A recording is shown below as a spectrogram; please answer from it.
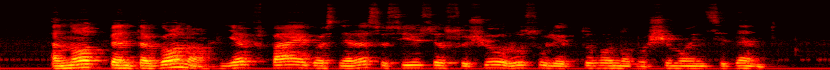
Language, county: Lithuanian, Alytus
